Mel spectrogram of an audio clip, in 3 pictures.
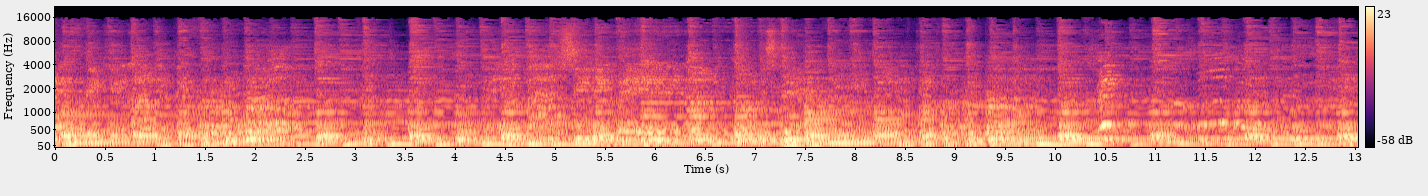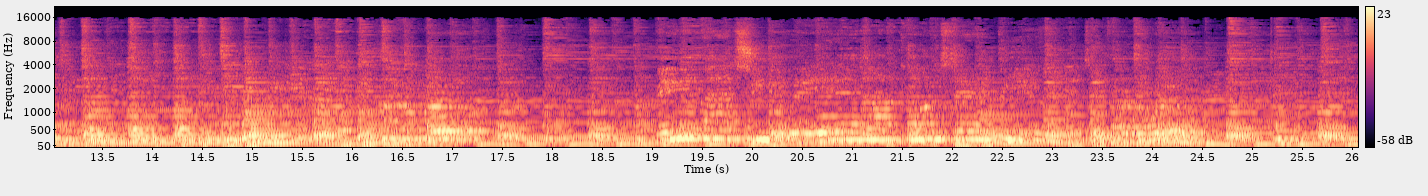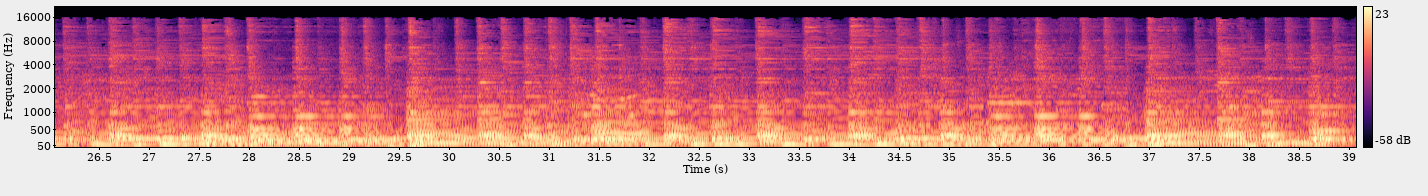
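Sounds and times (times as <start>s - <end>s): person singing: 0.0s - 3.2s, 4.1s - 12.6s, 13.2s - 17.8s, 19.0s - 24.9s
acoustic guitars strumming: 0.0s - 39.0s.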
